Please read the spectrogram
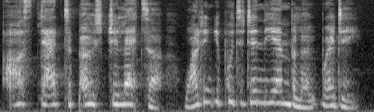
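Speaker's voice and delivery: mother whispering quickly as she leaves; whispering mum. A narrator's reading. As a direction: whisper a reminder on the way out. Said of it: "she whispered".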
